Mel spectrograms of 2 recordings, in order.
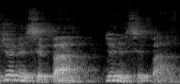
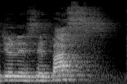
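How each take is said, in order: First: "Je ne sais pas" with pas said "pa", no S; soft French pas ending on the vowel; correct French pronunciation. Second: "Je ne sais pas" with the S of pas sounded, "pas"; Spanish-style pas ending in a hissed S; wrong French pronunciation. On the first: Showing the congregation the right way: silent S. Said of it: "tengo que decir". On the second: Showing the congregation the mistake: pas with S. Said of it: "No, tengo que decir". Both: Shown as a demonstration.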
